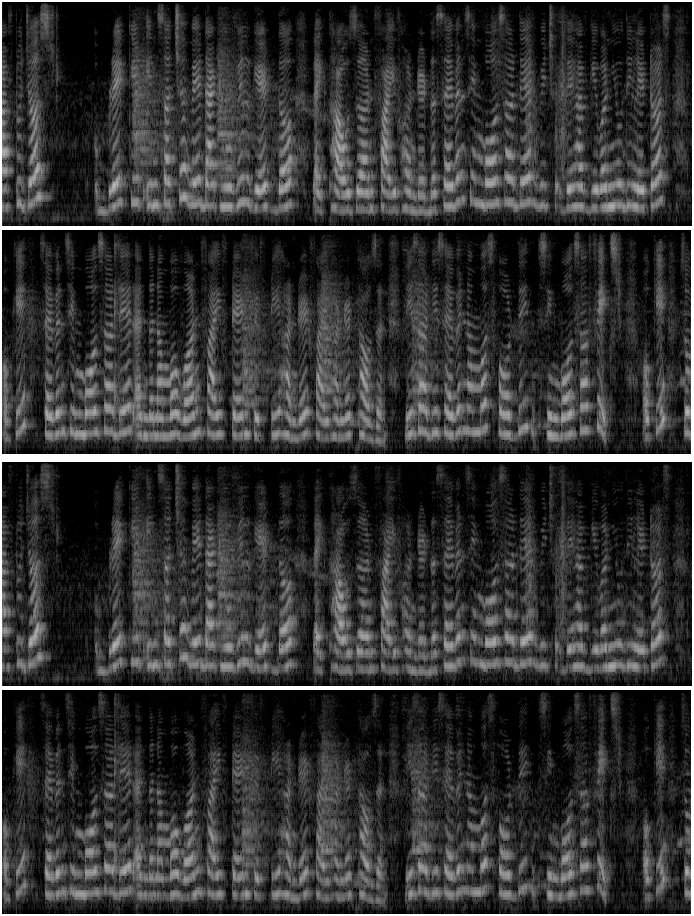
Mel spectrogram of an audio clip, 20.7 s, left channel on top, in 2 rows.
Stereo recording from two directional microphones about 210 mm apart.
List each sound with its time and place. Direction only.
0.0 s a woman's voice: 45° left (ahead or behind)
1.6 s a woman's voice: 40° left (ahead or behind)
